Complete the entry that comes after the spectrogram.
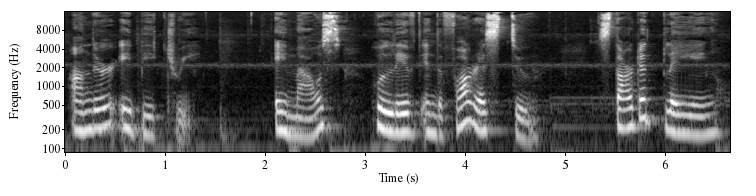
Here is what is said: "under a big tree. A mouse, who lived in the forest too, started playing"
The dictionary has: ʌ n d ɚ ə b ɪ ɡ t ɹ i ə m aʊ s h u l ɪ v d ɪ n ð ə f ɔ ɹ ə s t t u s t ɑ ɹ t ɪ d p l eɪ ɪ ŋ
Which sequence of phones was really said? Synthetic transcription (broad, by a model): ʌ n d ɚ ə b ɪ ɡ t ɹ i ə m aʊ s h u l ɪ v d ɪ n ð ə f ɔ ɹ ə s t t u s t ɑ ɹ t ɪ d p l eɪ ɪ ŋ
